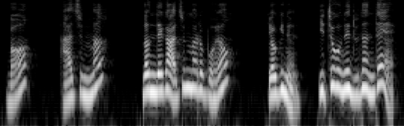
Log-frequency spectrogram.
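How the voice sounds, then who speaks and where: A woman doing a vain young wife with a sharp tongue, snippy and scornful in every word. The voice is pushed up higher than a plain speaking voice, as in a told story. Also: very animated, normal speed, natural voice. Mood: angry. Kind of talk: storytelling role-play.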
